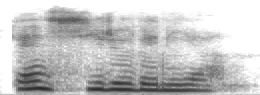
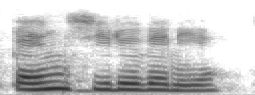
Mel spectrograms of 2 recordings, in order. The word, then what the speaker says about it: Pennsylvania: They say the still, right? Stressing. – Mm. – Yeah, but you have to get it flattened. So, Pennsylvania. Pennsylvania. So, all sounds are equal to be pronounced. Then it sounds more Japanese.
